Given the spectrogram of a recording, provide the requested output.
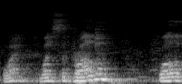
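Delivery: ordinary talk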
